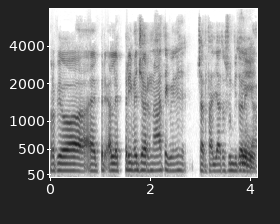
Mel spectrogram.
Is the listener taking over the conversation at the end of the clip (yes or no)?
no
